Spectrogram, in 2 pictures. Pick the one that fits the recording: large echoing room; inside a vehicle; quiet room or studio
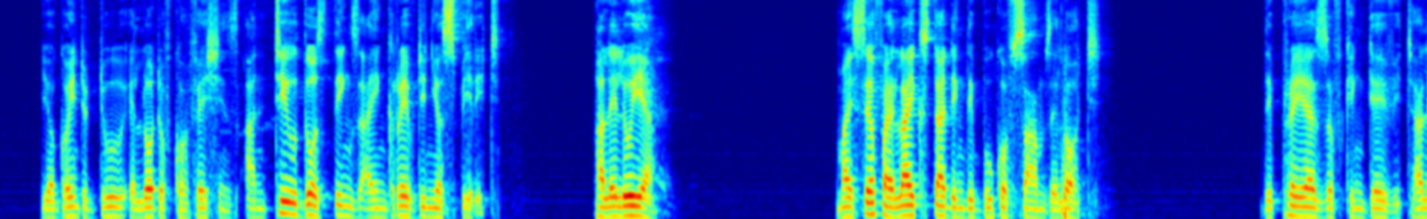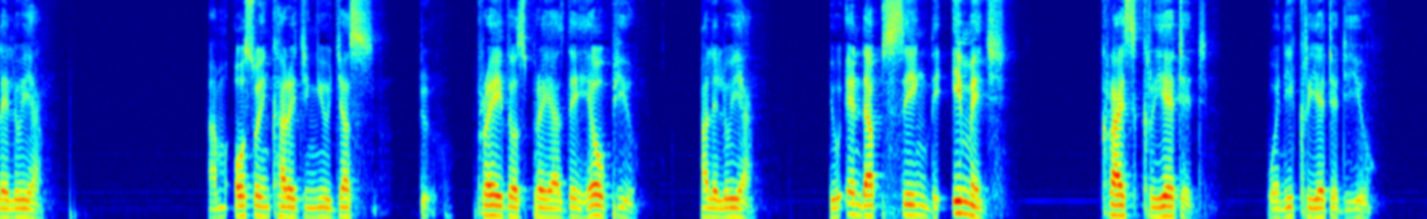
large echoing room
